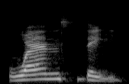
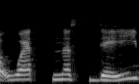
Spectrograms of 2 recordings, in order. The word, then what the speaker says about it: Wednesday: baca Wednesday Wednesday wesday wedesday W wedesday Jadi bukan dibaca wetness Day bukan he wedesday w w Day coba Wednesday ya Wednesday ya cara bacanya gitu oh wedesday Tuesday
